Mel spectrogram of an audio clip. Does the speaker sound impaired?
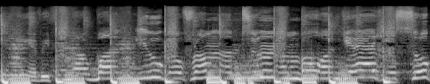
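No.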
